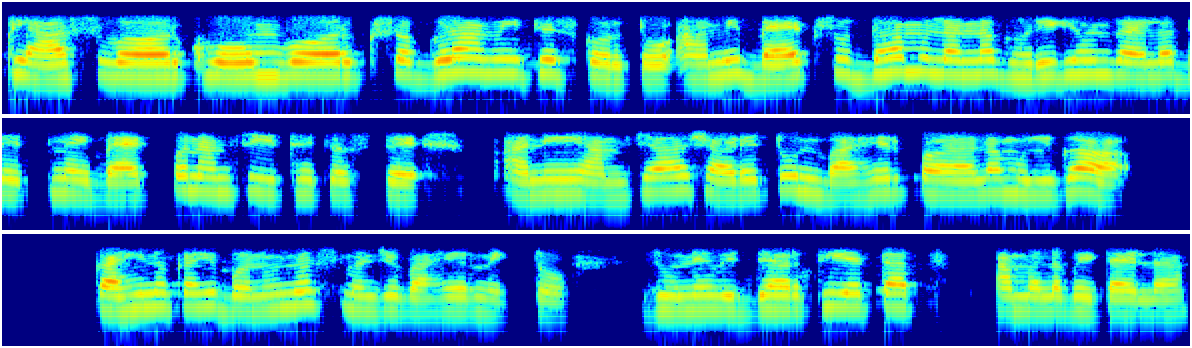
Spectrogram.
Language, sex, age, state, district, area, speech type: Marathi, female, 18-30, Maharashtra, Washim, rural, conversation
